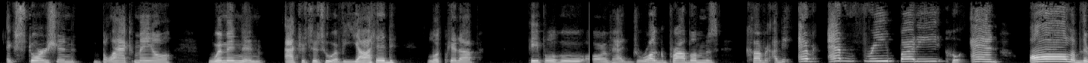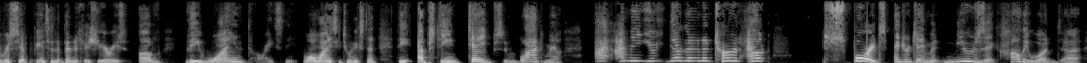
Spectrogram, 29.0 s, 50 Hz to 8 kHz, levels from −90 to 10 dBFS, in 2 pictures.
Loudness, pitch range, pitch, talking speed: -21 LUFS, 175-275 Hz, 210 Hz, 125 wpm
